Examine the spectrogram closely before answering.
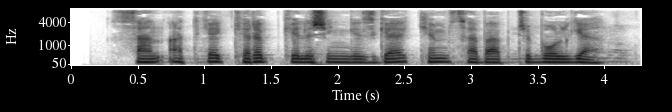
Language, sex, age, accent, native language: Uzbek, male, 18-24, Andijon, Uzbek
